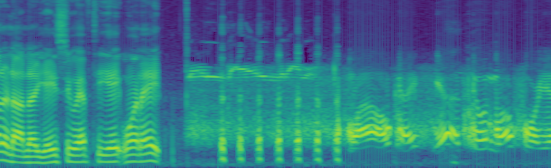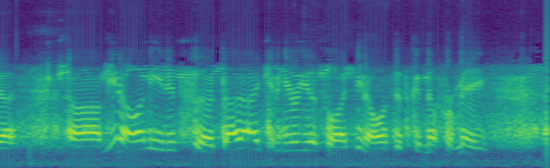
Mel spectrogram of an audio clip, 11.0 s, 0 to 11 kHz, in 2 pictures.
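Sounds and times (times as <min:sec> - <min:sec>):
narrow-band radio speech: 0:01.1 - 0:11.0.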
